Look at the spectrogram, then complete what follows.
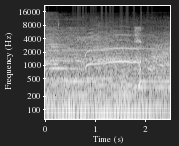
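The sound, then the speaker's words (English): Several people burning alive scream and wail in anguish together, loud and continuous, with long rising and falling cries layered over a dense crowd-like din as they writhe on the ground. “Their horrific screams sent chills down the spines of the Spartans, who watched countless people writhing on the ground.”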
